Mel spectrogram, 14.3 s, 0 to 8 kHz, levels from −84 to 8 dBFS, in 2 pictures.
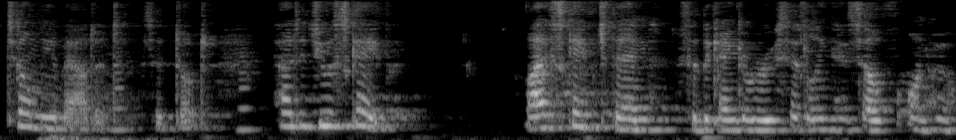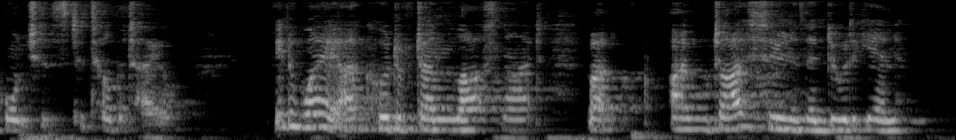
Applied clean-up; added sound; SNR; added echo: classical method WPE with log-MMSE.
